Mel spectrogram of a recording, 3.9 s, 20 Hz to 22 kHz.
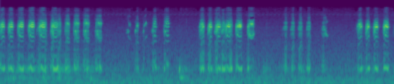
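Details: Great tit at a nest box in a school garden, recorded 7 June 2015: bursts of rapid, harsh, high-pitched notes, each burst lasting about half a second to a second, broken by short pauses and repeated several times.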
